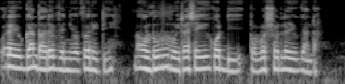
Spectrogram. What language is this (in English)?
Masai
